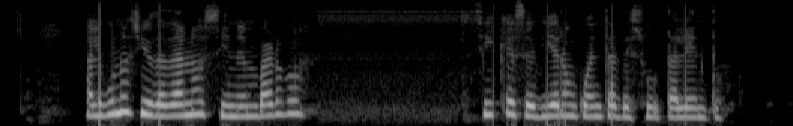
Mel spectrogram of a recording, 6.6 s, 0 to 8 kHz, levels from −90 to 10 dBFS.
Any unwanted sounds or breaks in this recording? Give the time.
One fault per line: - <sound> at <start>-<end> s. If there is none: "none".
none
